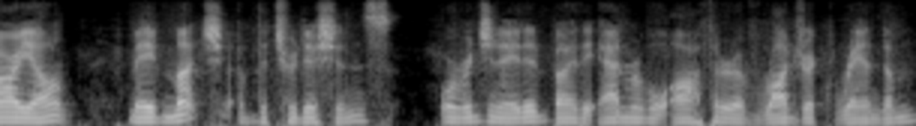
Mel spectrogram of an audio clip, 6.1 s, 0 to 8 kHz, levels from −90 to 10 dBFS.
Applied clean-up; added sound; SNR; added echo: none; none; none; none.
